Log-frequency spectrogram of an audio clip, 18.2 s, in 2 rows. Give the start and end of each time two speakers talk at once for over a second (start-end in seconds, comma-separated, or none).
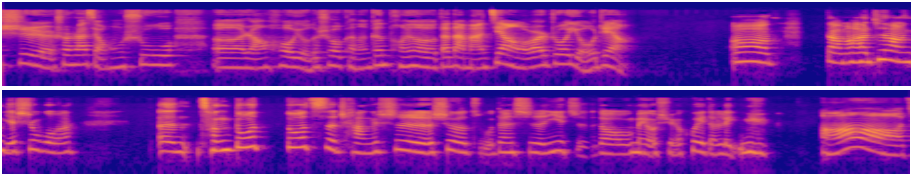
none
